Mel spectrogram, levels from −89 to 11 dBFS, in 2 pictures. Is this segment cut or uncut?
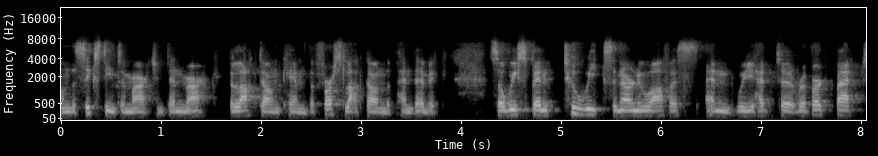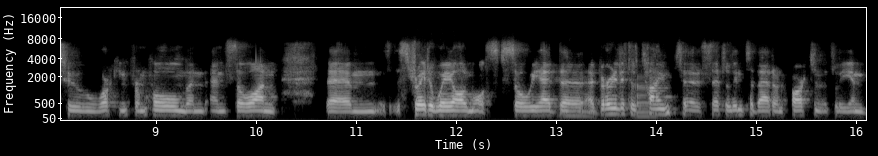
uncut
